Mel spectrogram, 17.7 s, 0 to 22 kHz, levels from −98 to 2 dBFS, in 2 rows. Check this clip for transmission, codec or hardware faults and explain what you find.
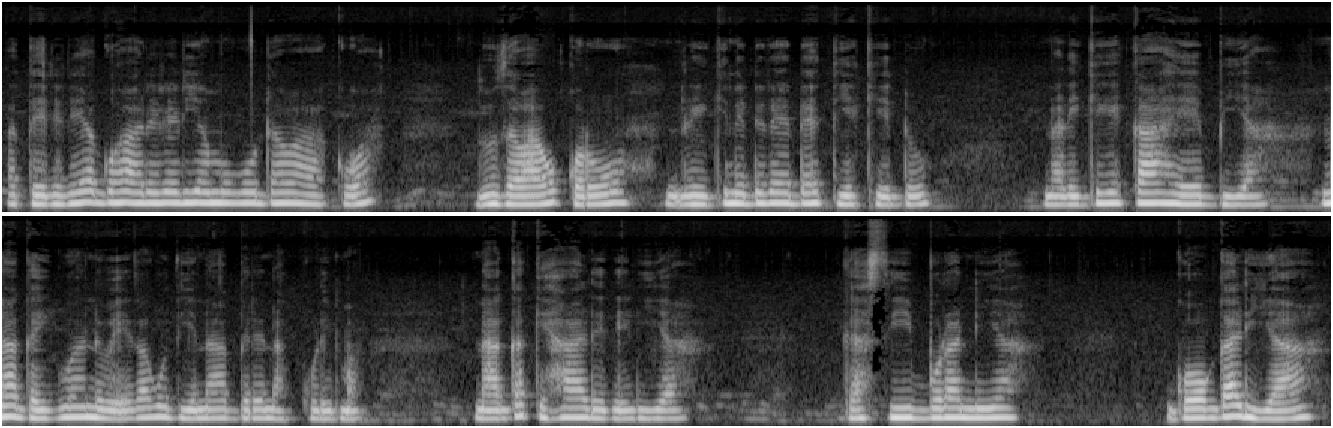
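One fault turns up: an electrical switching spike at 1.66 s, a sharp snap over the speech, likely from a nearby switch or discharge arcing into the audio line, peaking around -20 dBFS.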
